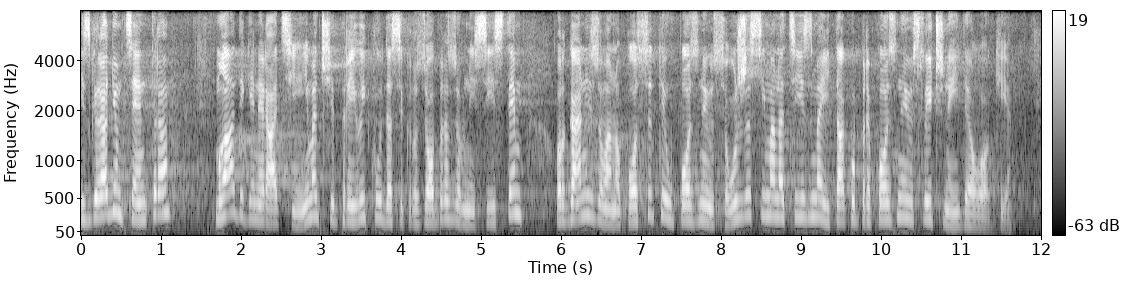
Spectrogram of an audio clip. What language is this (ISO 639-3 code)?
srp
